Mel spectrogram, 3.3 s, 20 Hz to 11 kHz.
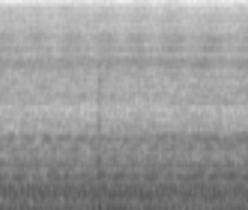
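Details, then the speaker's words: Sea Ray 320 engine hatch actuators after replacing an actuator and greasing the rubbing hatch clearance: steady, even motor hum with no rubbing, scraping or squeal; running smoothly and quietly. "sounds better just with the grease on it well good I'm glad all this worked out here and uh we got our actuators in they're not making any crazy noises"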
